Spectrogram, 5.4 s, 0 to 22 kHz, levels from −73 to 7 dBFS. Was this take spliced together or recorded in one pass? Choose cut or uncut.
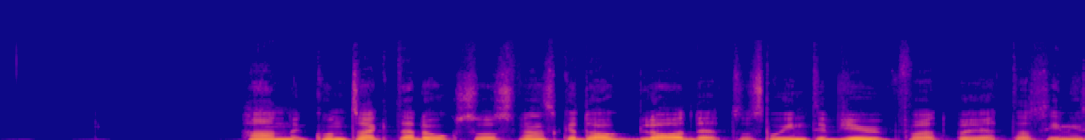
cut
